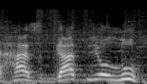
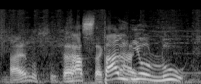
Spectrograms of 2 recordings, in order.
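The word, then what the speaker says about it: Razgatlıoğlu: Aliás, parênteses, Rodrigo, o nome do cidadão lá é se pronuncia Razgatlioglu. O G você não pronuncia, porque tem uma... É, eu sei, mas não, é Rastar. Rastalioglu.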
